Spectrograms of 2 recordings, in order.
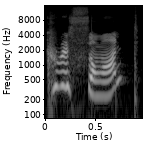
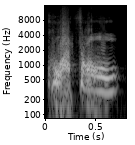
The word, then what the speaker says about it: croissant: when people are like it's not pronounced croissant it's pronounced qu and I'm like what the is wrong with you are you speaking French no you're speaking English and when you speak English you pronounce it croissant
